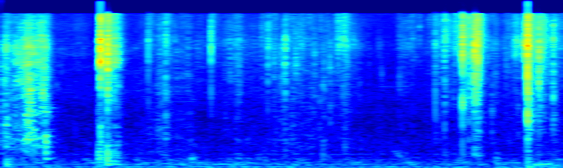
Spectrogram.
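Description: Cards slide and rustle against each other.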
